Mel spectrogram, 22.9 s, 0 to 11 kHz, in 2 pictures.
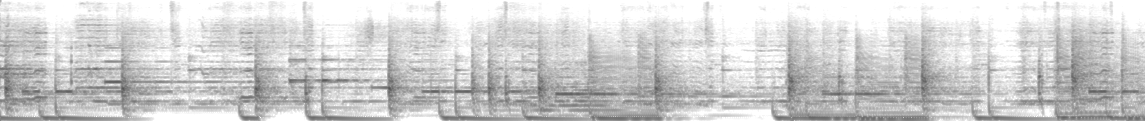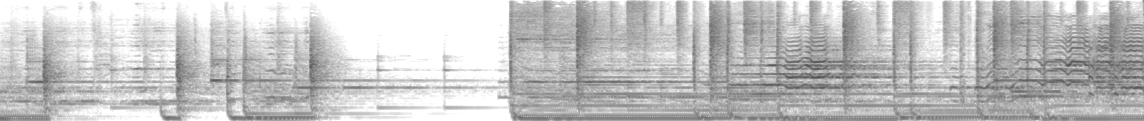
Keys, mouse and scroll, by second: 3.1 click, 3.8 click, 6.2 click, 6.9 click, 7.6 click, 8.5 middle click, 8.6 click, 9.1 middle click, 9.6-10.2 drag, 10.2 middle click, 14.6-15.1 middle drag, 16.4 click, 18.7-22.8 drag.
